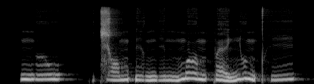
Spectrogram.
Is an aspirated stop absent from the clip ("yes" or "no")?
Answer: no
